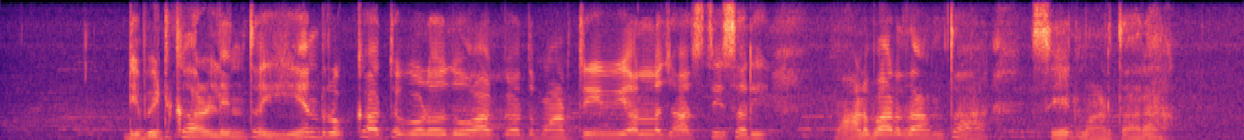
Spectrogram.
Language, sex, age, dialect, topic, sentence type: Kannada, male, 60-100, Northeastern, banking, statement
